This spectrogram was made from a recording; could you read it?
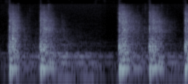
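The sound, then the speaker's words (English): Loud, heavy bangs on a closed door, two quick knocks, a short pause, then three more in a steady rhythm, resonant with a deep thud to each hit. “All right, you walk up to the door. Door's closed. You're going to knock?”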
